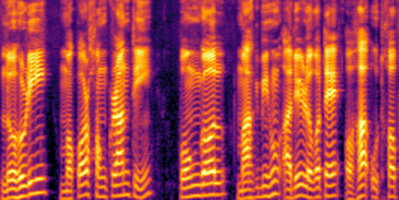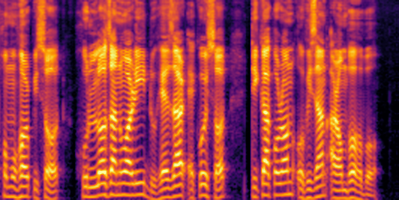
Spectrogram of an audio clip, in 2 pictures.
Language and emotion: Assamese, neutral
